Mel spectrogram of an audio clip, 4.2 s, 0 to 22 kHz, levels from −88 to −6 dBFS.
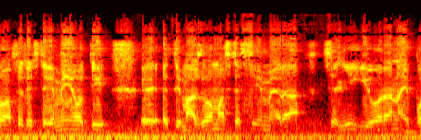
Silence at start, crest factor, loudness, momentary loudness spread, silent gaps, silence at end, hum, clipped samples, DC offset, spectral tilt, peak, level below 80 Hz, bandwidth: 0 s; 18 dB; -20 LUFS; 5 LU; none; 0 s; none; under 0.1%; under 0.1%; 0 dB/octave; -4 dBFS; -38 dBFS; 15.5 kHz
